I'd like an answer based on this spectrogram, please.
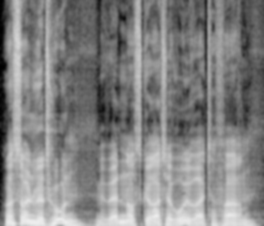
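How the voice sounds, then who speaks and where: A man voicing a huge, sullen sleigh driver who answers in a gruff, sluggish way. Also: deep voice, lively intonation, a little fast, no echo, clean studio sound. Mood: grumbling.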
